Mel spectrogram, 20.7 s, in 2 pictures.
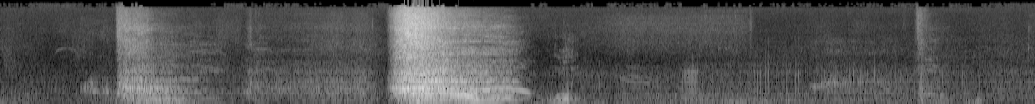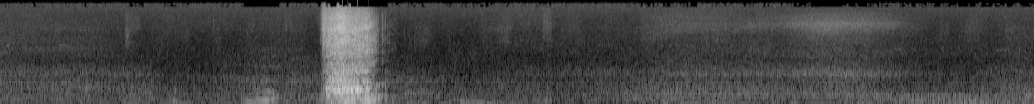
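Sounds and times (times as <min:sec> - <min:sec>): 
walrus roaring: 0:00.8 - 0:09.9, 0:12.8 - 0:15.4
walrus low grunts: 0:03.9 - 0:10.0, 0:12.0 - 0:15.9.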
